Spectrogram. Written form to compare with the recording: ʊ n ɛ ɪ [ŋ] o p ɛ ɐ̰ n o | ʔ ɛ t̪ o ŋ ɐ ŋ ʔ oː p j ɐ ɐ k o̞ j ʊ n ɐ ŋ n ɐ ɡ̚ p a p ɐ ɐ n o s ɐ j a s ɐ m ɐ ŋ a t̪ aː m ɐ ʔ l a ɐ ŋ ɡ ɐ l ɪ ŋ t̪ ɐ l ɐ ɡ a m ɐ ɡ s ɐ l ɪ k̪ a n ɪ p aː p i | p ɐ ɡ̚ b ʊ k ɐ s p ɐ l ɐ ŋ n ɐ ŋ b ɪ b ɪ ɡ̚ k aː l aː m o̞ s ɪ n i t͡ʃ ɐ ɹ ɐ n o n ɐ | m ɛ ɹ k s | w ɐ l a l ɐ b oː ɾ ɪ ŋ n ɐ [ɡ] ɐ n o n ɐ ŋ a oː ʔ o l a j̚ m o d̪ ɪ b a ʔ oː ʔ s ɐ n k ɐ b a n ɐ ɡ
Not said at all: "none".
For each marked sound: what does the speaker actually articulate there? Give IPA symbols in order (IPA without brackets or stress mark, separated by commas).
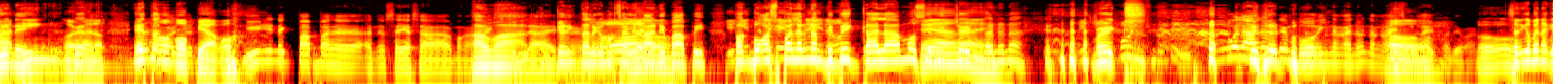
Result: ŋ, ŋ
